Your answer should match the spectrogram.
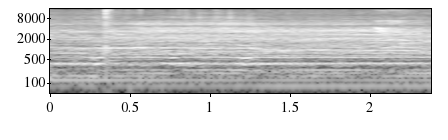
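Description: Live rock band playing, holding sustained chords over a steady bass, recorded on a phone; a single brief knock about a third of a second in.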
